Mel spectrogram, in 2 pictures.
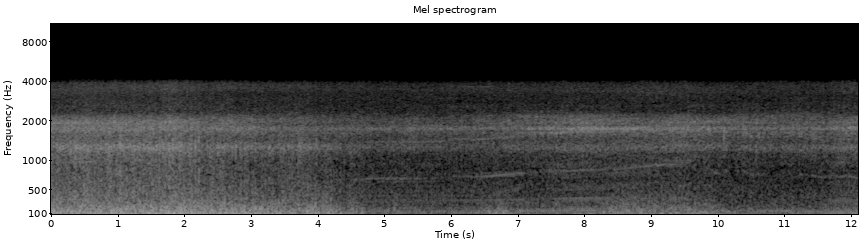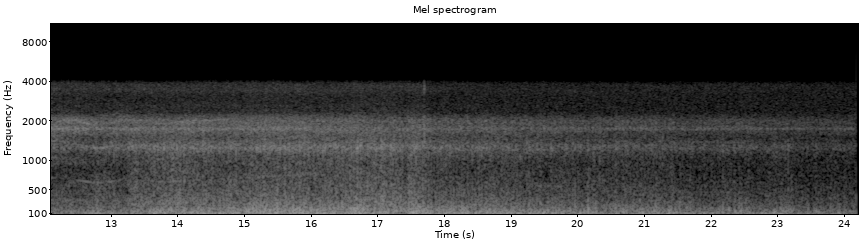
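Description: Go-kart engine heard from onboard at speed, with heavy wind rumble on the microphone. About four seconds in the engine and wind drop away as the kart slows through the bends, and it picks up again near the middle.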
